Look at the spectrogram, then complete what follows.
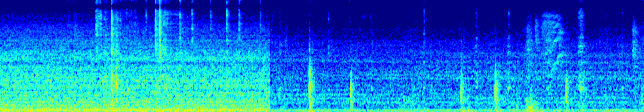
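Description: Steady fan-like background noise that cuts off abruptly about five seconds in. A quieter stretch follows with scattered light clicks and taps, like kitchen utensils being handled.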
